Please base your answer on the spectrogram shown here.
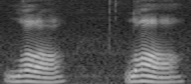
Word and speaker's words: law: 그리고 뒤에 AW, 먼저 미국식으로 이 단어를 읽어보자면 발음이니까 law, 요렇게 발음이 됩니다.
